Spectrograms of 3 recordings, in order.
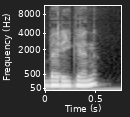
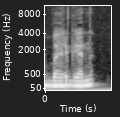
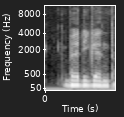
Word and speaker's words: Bergen: I teraz właśnie specjalnie przechodzę do mm, kolejnego miasta na północy, miasta Bergen, albo po polsku Bergen. Bergen to wymowa norweska w którym podobno legenda miejska głosi, że pada praktycznie 11 miesięcy w roku.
